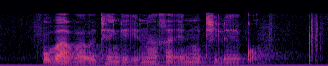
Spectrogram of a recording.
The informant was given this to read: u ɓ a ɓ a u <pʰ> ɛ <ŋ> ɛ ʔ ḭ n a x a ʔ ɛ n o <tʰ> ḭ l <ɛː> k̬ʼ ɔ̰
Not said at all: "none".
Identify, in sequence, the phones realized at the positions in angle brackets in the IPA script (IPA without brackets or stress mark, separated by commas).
tʰ, ŋ, tʰ, ɛː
